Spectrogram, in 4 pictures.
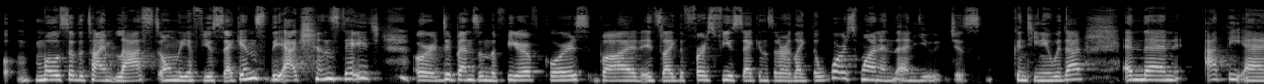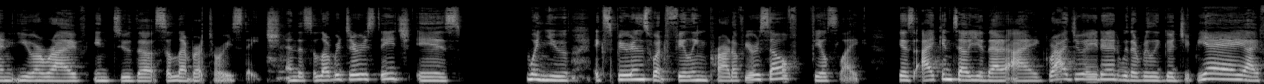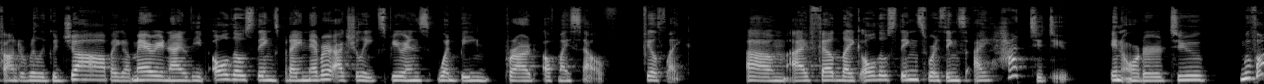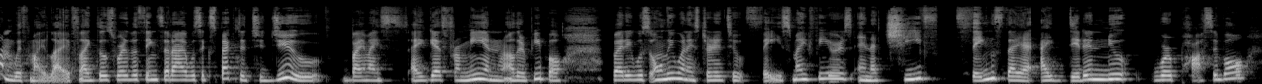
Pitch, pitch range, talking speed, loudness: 195 Hz, 180-220 Hz, 200 wpm, -20 LUFS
